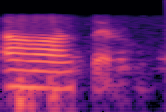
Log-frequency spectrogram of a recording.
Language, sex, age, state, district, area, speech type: Telugu, female, 45-60, Andhra Pradesh, East Godavari, urban, conversation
